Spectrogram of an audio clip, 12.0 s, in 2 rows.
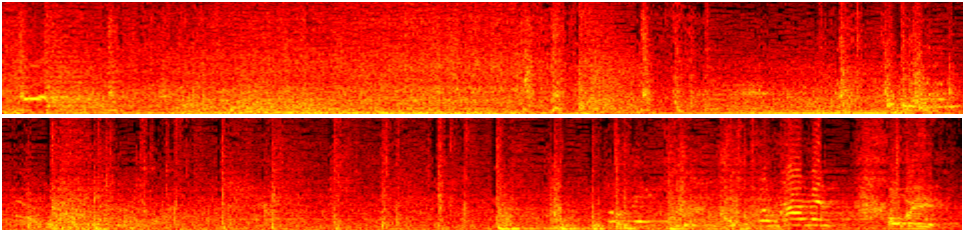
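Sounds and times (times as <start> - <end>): dense rush of noise: 0.0 - 5.4
car engine humming: 0.0 - 11.3
sharp knocks: 5.2 - 10.8.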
